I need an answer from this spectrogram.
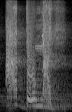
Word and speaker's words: Adonaï: Lorsque dans les écritures, vous trouvez ce mot-là a quatre lettres. H Y H WH H qu'on a déformé en Yahwé, en Yahvé, en Jéhovah, vous prononcez Adonaï.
